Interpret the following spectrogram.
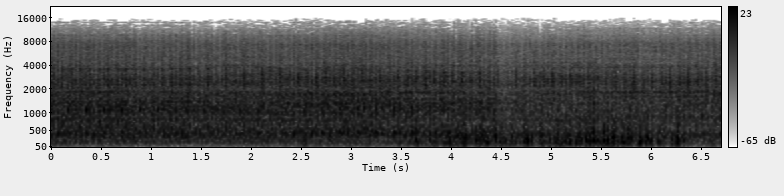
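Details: Cummins 12-valve diesel idling with an uneven rattly knock about three per second over steady clatter; owner suspects the injection pump, origin unconfirmed.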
